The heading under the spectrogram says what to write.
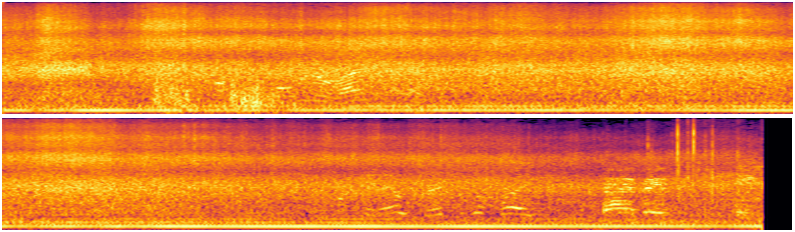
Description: Wind blowing and water splashes as an engine roars then a person speaks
